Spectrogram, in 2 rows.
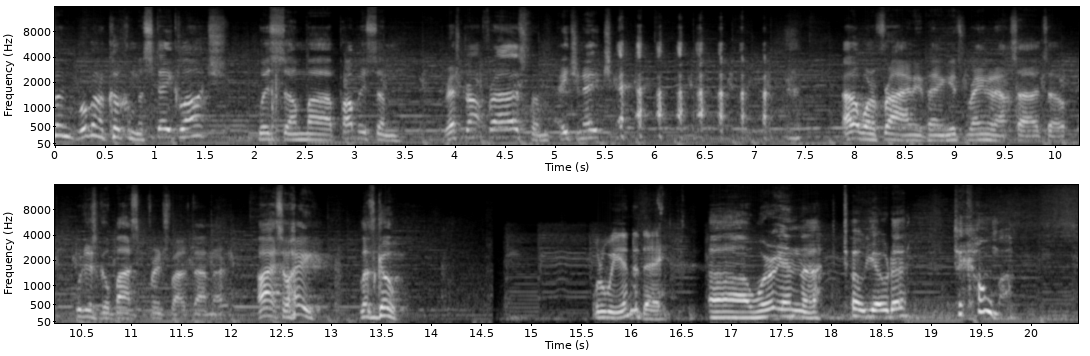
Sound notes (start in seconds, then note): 5.4 laughing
